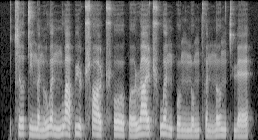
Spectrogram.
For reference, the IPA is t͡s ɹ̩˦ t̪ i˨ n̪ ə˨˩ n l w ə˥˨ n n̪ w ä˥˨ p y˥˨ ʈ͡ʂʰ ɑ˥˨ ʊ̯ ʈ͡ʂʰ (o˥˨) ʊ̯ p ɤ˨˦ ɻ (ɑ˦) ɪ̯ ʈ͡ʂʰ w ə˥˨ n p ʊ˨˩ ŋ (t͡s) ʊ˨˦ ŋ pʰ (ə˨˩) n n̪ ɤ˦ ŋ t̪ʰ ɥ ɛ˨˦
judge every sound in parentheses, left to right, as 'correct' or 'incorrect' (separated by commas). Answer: correct, incorrect, incorrect, correct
